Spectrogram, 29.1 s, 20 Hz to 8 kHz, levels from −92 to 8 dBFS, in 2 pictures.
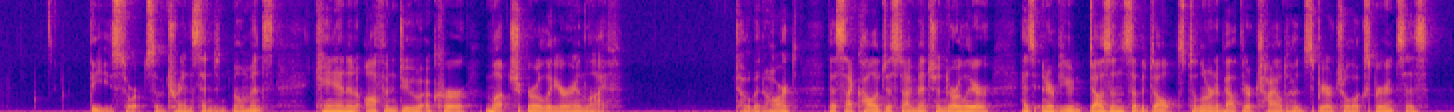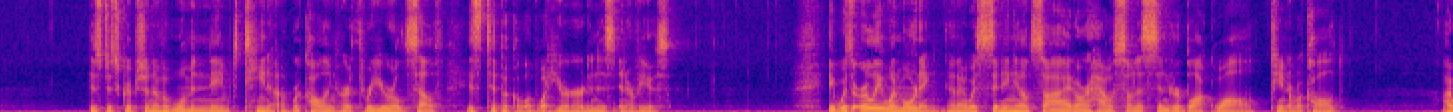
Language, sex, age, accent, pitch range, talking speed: English, male, 50-69, American, 70-110 Hz, 150 wpm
